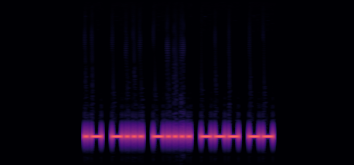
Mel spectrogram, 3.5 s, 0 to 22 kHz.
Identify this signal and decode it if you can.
Morse code, heard as a keyed tone, about 34 wpm, 700 Hz. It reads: AB6OM
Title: USA Call Signs - 3x Character Spacing - 35wpm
